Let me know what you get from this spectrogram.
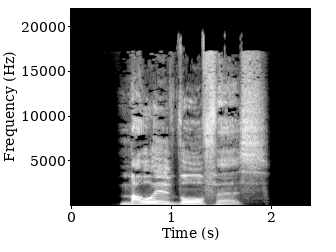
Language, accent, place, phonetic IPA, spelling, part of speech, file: German, Germany, Berlin, [ˈmaʊ̯lˌvʊʁfəs], Maulwurfes, noun, De-Maulwurfes.ogg
- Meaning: genitive singular of Maulwurf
